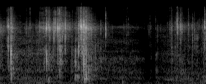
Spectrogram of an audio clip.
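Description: Trading cards and a foil pack wrapper being handled, with a few short crinkling, rustling bursts in the first second that then die down.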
